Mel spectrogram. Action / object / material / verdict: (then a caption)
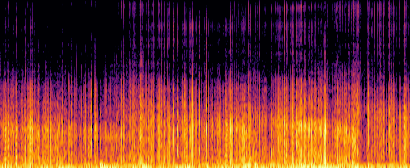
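scrape / foam microphone windscreen / foam / none. Long nails on both hands scratch fast across a black foam windscreen on a microphone. The result is a dense, continuous, rumbling scratch heavy in the low end, with many quick, overlapping strokes and no clear gaps.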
